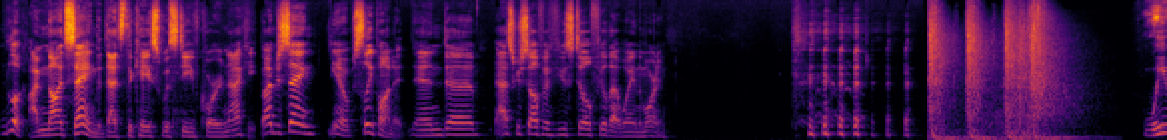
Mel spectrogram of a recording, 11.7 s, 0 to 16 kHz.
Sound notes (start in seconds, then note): 7.9 laughing; 9.2 dramatic percussion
